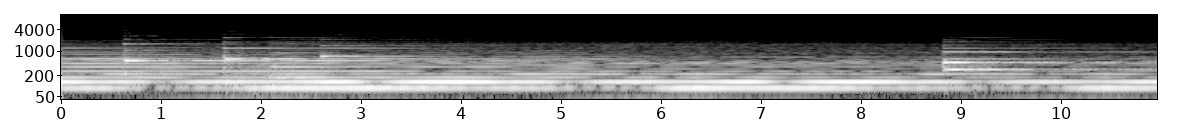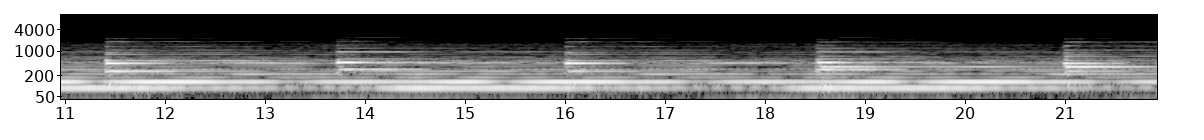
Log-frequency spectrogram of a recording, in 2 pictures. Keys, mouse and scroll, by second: 1.1-2.4 scroll down 4, 3.9-7.1 drag, 7.1 g, 10.4 g, 13.0 g, 15.8 g, 18.2 g, 21.1 click, 21.5-21.9 scroll down 2.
